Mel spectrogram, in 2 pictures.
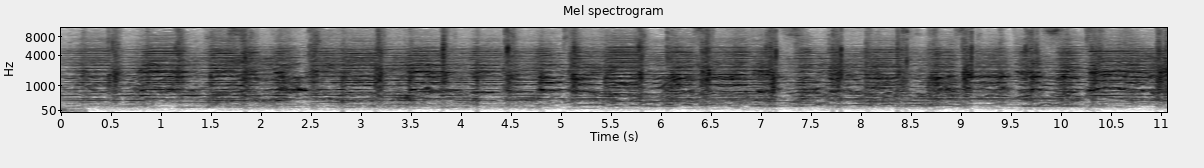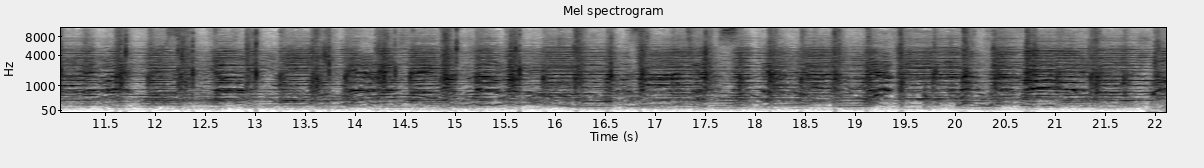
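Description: An ensemble of accordions playing a tune together, with a steady beat.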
